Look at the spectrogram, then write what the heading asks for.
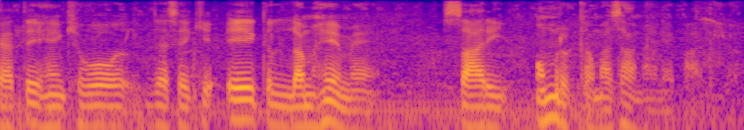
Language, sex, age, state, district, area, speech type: Urdu, male, 18-30, Jammu and Kashmir, Srinagar, rural, spontaneous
